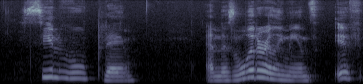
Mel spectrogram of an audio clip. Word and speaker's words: s'il vous plaît: S'il vous plaît. S'il vous plaît. S'il vous plaît.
